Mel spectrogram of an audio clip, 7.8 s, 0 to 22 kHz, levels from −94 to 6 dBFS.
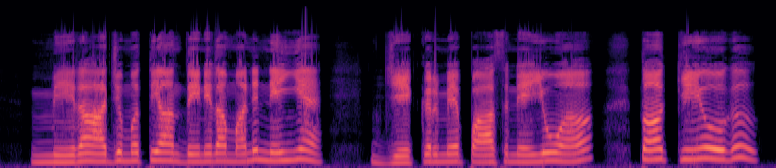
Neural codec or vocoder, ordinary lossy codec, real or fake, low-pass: none; AAC, 48 kbps; real; 9.9 kHz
